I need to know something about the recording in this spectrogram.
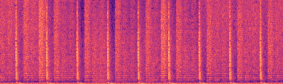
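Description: Hard techno: a four-on-the-floor kick drum at a little over two beats a second, each kick dropping in pitch, under busy hi-hats and percussion.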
